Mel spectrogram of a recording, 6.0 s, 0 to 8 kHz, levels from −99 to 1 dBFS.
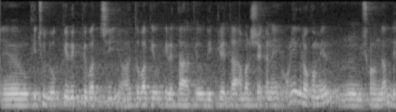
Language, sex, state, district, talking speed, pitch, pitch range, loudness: Bengali, male, West Bengal, Jalpaiguri, 170 wpm, 125 Hz, 120-135 Hz, -28 LUFS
